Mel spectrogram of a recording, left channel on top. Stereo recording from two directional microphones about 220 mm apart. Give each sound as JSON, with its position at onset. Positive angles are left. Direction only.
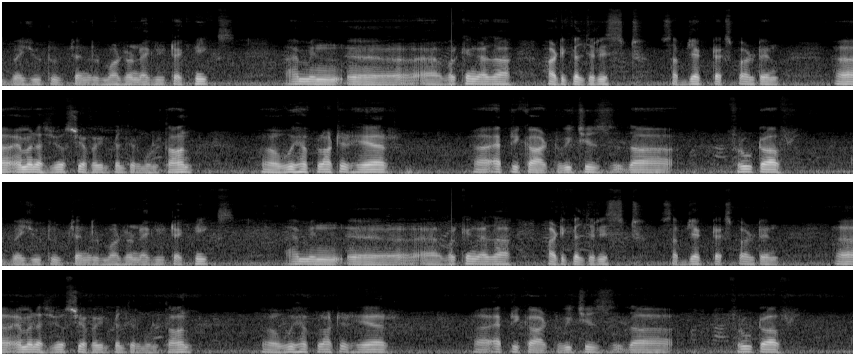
{"t": 0.1, "sound": "speech", "side_deg": 0}
{"t": 10.1, "sound": "speech", "side_deg": 15}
